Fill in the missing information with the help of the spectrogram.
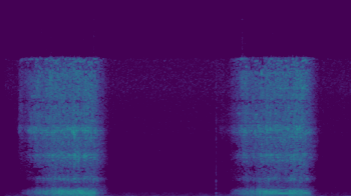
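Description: Two long, rattling snores on inhalation about three seconds apart, with quiet pauses between: ordinary snoring.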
